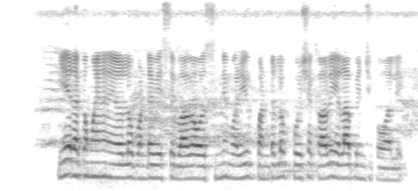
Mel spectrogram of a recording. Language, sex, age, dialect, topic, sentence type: Telugu, male, 18-24, Southern, agriculture, question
